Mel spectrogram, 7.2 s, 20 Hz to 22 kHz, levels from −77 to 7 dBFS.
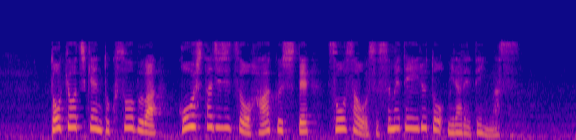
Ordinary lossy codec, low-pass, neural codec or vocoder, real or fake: MP3, 32 kbps; 7.2 kHz; none; real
